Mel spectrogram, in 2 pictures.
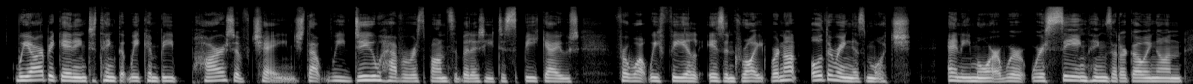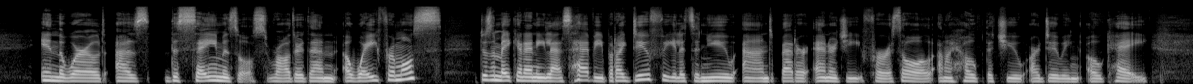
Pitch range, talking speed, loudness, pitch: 150-175 Hz, 205 wpm, -19 LUFS, 155 Hz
